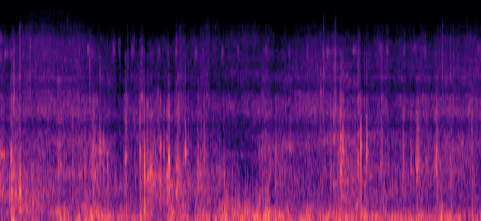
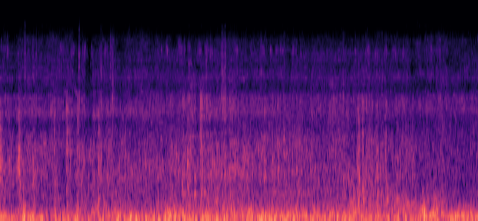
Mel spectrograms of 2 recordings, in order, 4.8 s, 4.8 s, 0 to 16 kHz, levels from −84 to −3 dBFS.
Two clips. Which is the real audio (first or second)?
first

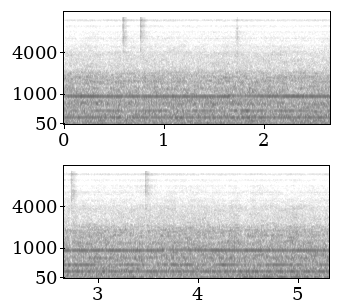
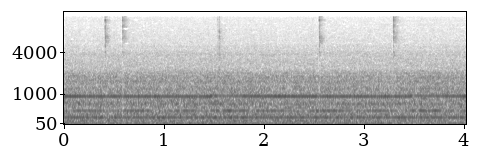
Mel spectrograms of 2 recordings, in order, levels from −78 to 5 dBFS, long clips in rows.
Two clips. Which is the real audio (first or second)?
second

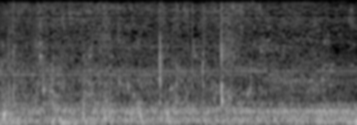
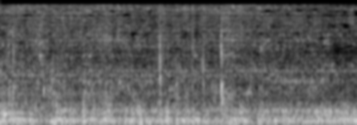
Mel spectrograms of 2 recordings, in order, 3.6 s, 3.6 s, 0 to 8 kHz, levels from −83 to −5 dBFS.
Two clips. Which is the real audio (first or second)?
first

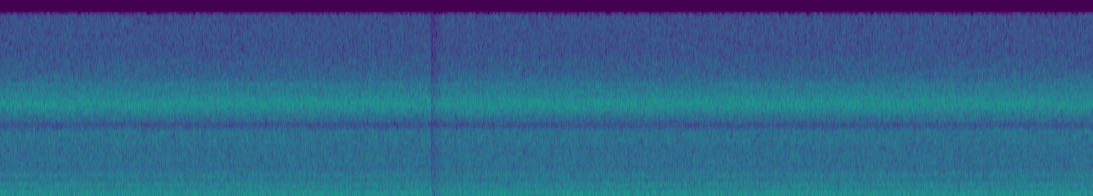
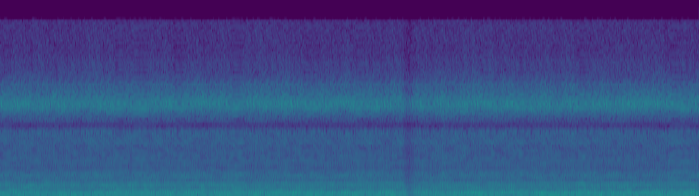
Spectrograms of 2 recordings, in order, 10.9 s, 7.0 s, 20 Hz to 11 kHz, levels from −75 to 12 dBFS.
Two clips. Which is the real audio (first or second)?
first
